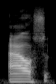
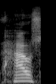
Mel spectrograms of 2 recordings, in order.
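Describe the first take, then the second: First: The word begins without an h sound. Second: The word begins with an h sound. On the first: The speaker calls it wrong. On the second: The speaker calls it right. "pronounce the following words"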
